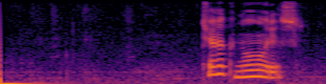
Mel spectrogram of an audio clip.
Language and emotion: Russian, sad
